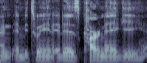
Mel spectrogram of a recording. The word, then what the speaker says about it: Carnegie: You don't go to, but it is Carnegie. That is how Andrew Carnegie would have pronounced his name.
